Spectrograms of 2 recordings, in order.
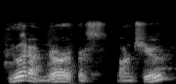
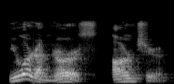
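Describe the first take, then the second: First: The voice rises at the end of the tag. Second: The voice falls at the end of the tag. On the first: The speaker is not sure and really asks. "Rising intonation" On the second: The speaker is sure and just seeks confirmation. "Falling intonation"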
